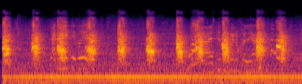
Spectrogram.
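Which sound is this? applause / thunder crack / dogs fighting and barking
dogs fighting and barking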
